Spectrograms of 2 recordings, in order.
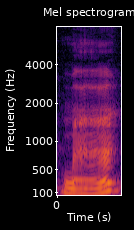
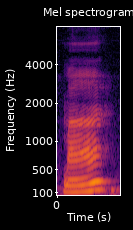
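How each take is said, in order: First: The pitch climbs from low to high. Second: The pitch is held high throughout. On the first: "Here we have rising tone" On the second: "then we have high tone"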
